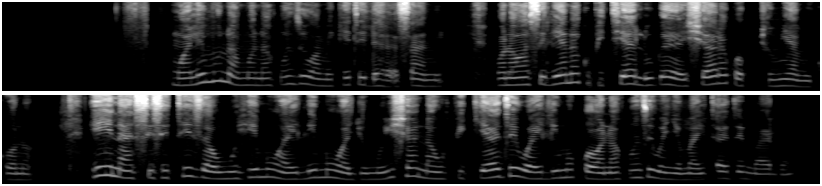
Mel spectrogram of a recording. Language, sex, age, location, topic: Swahili, female, 25-35, Nairobi, education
